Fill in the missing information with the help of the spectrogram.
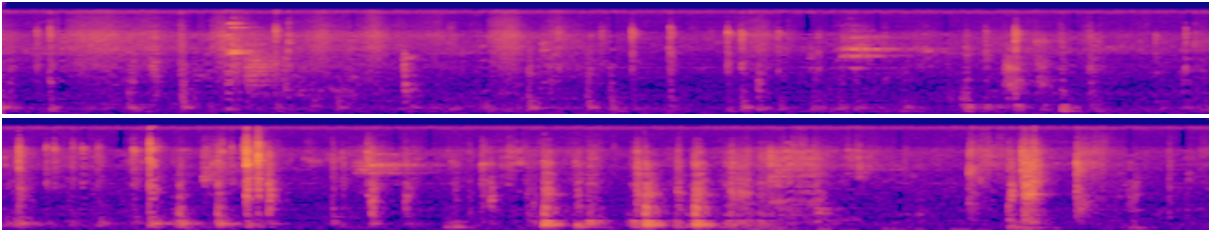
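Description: Hollow plastic knocks, clunks and scrapes of washing-machine tub parts being handled and worked loose by hand, loudest and busiest in a cluster of knocks about eight to nine seconds in.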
